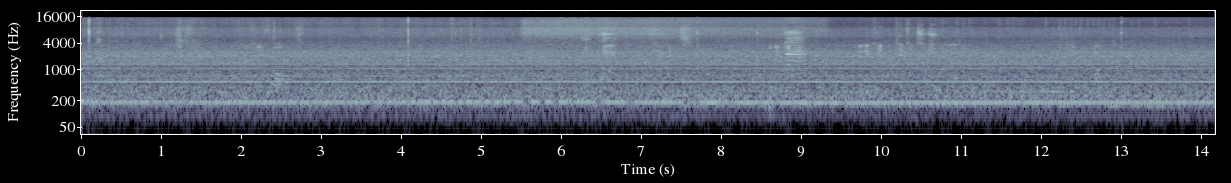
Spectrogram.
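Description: Interior running noise of a moving diesel passenger train: a steady low drone with a few constant humming tones over wheel-and-track rumble. A brief faint high warble comes about nine seconds in.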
